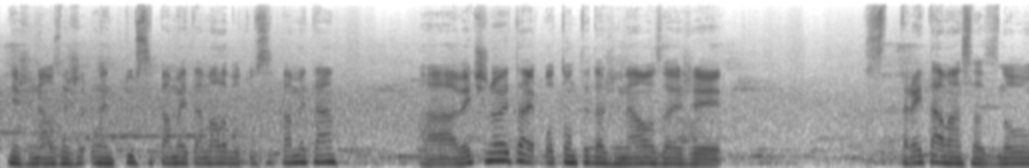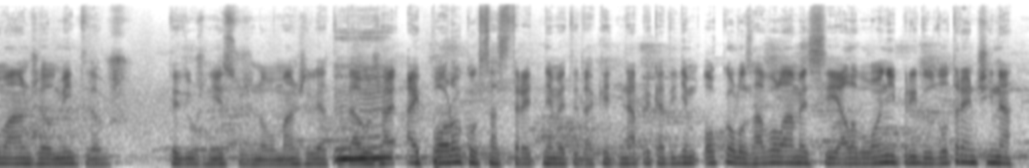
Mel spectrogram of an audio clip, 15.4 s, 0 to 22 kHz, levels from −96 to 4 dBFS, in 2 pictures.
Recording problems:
chatter from many people; noticeable; throughout; 15 dB below the speech

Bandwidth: 18.5 kHz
